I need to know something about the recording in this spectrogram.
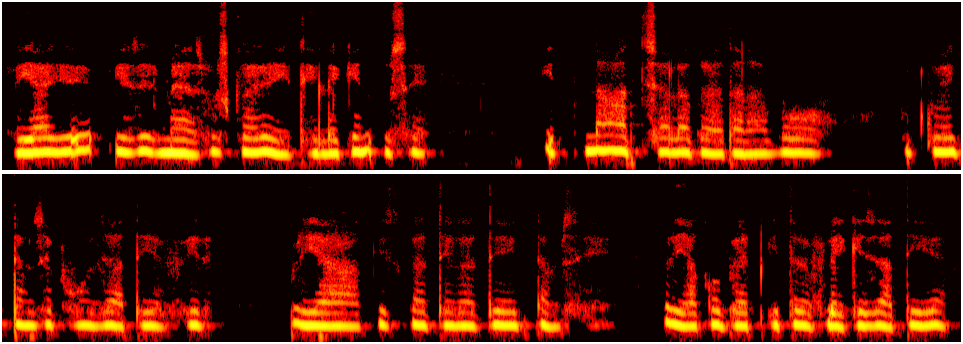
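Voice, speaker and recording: A woman narrating a romantic story in a steady, close whisper. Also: fairly high pitch, breathy edge, dry recording. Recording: dull lo-fi recording.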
